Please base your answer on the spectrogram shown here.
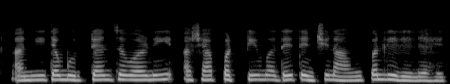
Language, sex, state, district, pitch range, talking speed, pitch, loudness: Marathi, female, Karnataka, Belgaum, 195-220 Hz, 120 wpm, 210 Hz, -26 LUFS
